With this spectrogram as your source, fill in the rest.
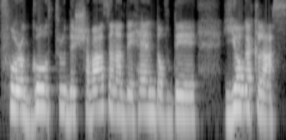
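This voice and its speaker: A woman speaks with an Italian accent at a fairly slow pace. Her intonation stays fairly even. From Italy. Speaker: yoga teacher. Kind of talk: Q&A in online training call. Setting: video call. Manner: halting.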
